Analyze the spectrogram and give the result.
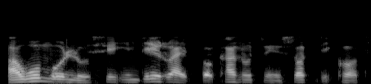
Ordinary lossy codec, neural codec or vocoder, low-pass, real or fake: none; vocoder, 22.05 kHz, 80 mel bands, Vocos; 3.6 kHz; fake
